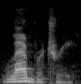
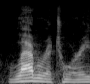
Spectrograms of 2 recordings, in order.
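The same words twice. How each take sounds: First: It is said with a British pronunciation. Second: It is said without a British pronunciation. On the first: "It's like British, ... they say laboratory" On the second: "instead of saying laboratory"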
